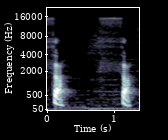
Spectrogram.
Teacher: Ça sort avec le bout de la langue, ça, avec les dents supérieures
